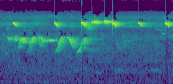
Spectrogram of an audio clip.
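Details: Common kingfisher (Alcedo atthis): repeated shrill high whistles over lower, rolling warbled notes that rise and fall, with the whistles continuing alone toward the end.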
